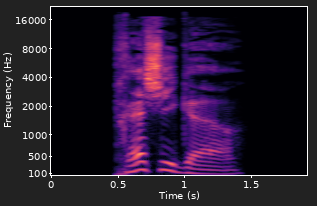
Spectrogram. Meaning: 1. comparative degree of trashig 2. inflection of trashig: strong/mixed nominative masculine singular 3. inflection of trashig: strong genitive/dative feminine singular
- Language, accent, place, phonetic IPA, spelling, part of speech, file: German, Germany, Berlin, [ˈtʁɛʃɪɡɐ], trashiger, adjective, De-trashiger.ogg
